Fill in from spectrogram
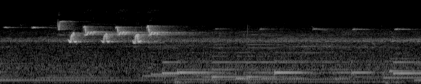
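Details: Siberian blue robin calling on Mt. Haruna: a quick burst of about six sharp, high, clipped notes in a rapid rattle lasting under a second, then quiet with steady low humming tones in the background.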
